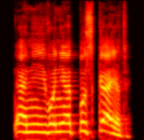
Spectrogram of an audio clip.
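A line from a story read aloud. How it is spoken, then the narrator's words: Shouting abyss. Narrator (Russian): закричала бездна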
